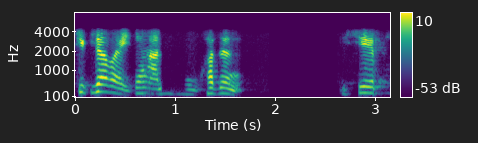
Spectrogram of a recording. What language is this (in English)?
Bodo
